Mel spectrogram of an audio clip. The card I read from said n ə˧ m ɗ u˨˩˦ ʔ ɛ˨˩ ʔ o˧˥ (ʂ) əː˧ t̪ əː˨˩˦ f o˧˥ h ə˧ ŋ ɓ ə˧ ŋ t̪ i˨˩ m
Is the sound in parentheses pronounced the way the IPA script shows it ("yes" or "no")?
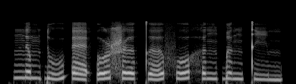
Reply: yes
